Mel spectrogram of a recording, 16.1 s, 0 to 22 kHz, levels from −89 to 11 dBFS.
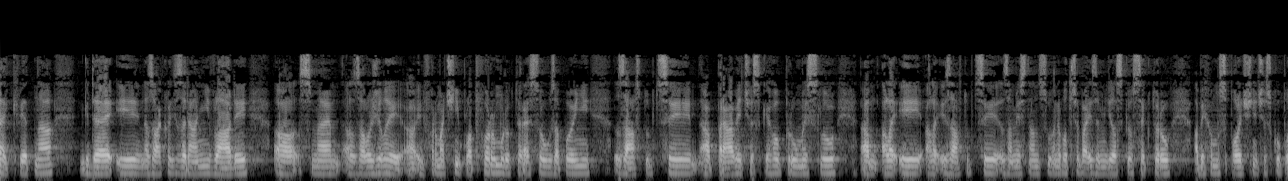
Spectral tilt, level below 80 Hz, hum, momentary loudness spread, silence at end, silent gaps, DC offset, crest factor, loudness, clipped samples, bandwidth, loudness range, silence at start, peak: -3.5 dB/octave; -66 dBFS; none; 7 LU; 0 s; none; under 0.1%; 18 dB; -24 LUFS; under 0.1%; 7.6 kHz; 3 LU; 0 s; -6 dBFS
